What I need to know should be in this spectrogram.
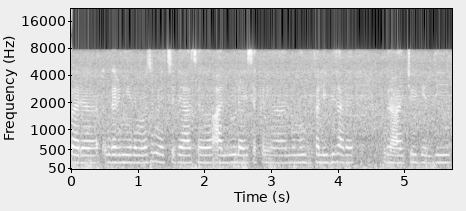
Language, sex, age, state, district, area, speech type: Dogri, female, 30-45, Jammu and Kashmir, Udhampur, rural, spontaneous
